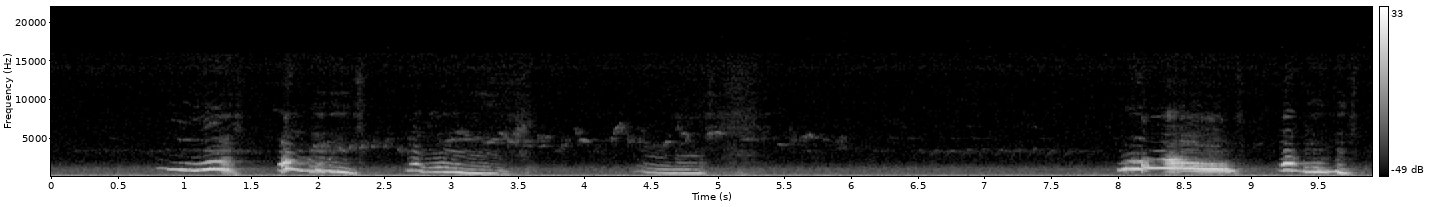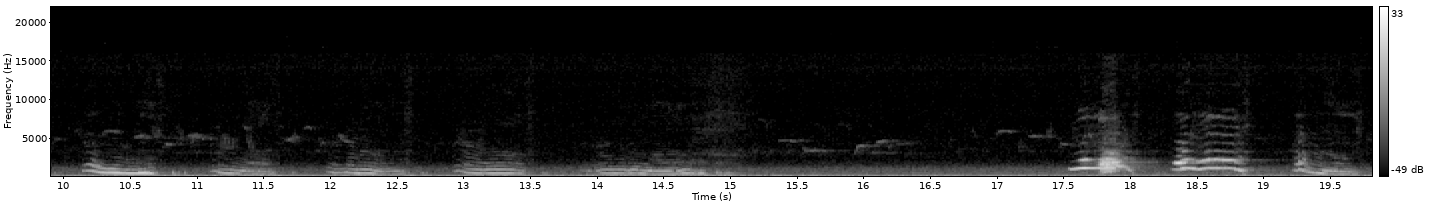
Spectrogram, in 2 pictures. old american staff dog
8.0 15.2

